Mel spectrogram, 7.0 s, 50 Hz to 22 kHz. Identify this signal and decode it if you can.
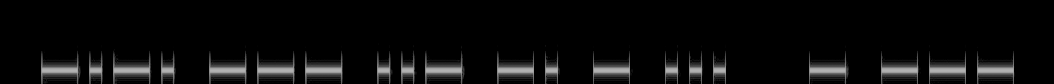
Morse code, heard as a keyed tone, about 15 wpm, 700 Hz. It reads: COUNTS TO
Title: Easy Phrases 15wpm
